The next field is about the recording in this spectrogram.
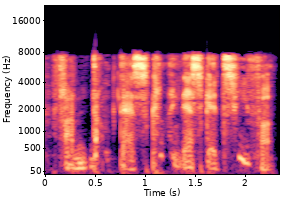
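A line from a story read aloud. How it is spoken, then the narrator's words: Hissed. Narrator (German): zischte er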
